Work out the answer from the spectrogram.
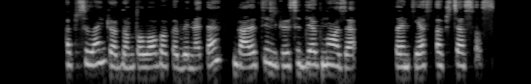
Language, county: Lithuanian, Klaipėda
